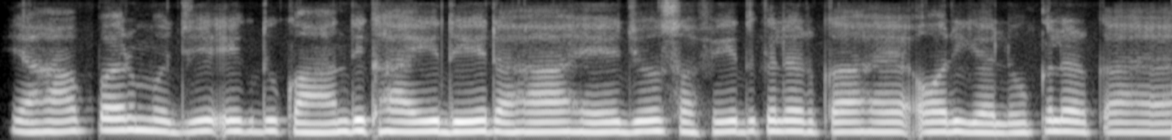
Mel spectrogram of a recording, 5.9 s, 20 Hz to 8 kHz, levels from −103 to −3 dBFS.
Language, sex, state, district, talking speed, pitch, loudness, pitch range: Hindi, female, Chandigarh, Chandigarh, 195 wpm, 210 Hz, -15 LUFS, 210-220 Hz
